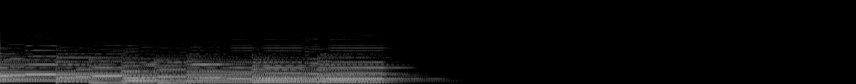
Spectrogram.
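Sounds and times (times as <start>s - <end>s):
alto saxophone melody: 0.0s - 4.3s.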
